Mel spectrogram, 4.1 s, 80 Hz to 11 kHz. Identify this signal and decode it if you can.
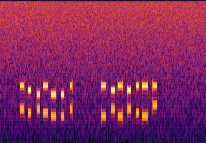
DTMF, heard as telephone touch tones, dialled by hand, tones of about 90 ms. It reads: 9576119 383863#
